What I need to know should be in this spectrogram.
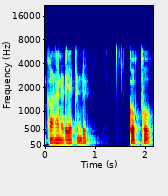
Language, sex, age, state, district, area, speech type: Malayalam, male, 18-30, Kerala, Kannur, rural, spontaneous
